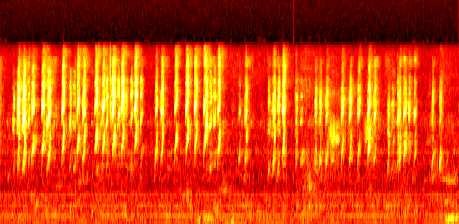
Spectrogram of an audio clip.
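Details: Red-vented bulbul hatchlings near a home utter dense bursts of high, scratchy begging chirps in quick succession with brief pauses.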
